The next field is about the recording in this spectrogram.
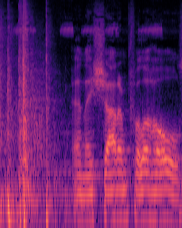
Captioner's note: multiple gun shots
